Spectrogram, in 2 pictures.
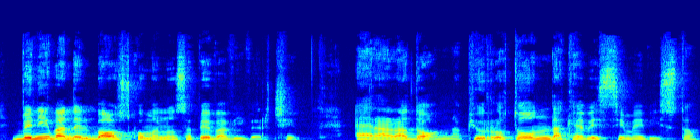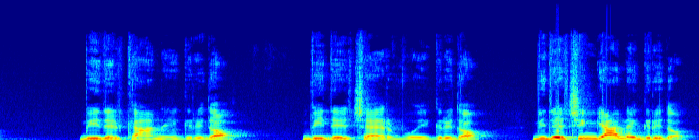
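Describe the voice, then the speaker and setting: A woman with a somewhat low voice narrates a literary story in the first person. She tells it in a dry, matter-of-fact way, keeping an even storyteller's pace.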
